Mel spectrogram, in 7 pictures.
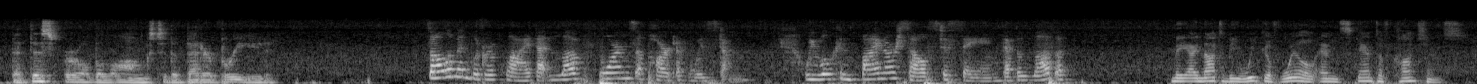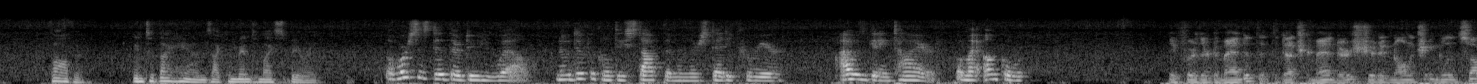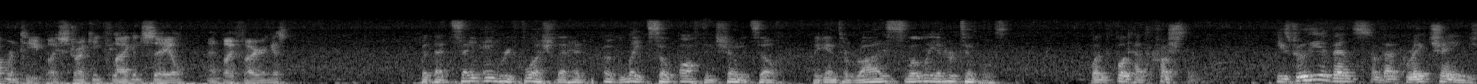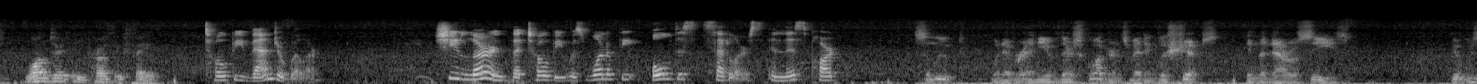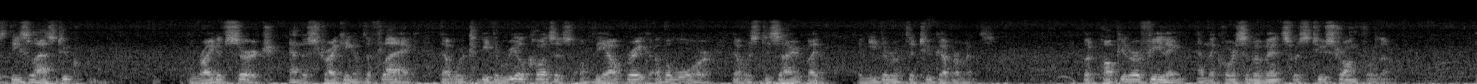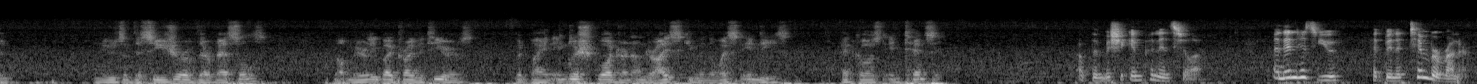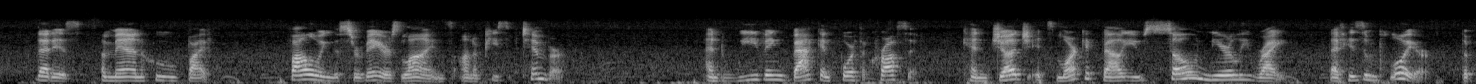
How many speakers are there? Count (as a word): eight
